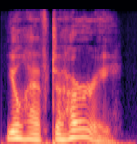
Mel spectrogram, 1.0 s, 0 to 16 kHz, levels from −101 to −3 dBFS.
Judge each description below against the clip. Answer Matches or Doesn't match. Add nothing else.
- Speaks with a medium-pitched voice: Matches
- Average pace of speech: Doesn't match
